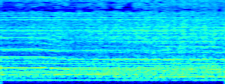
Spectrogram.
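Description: A jazz big band of saxophones, trumpets and trombones holds one long, steady chord over a low bass note.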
